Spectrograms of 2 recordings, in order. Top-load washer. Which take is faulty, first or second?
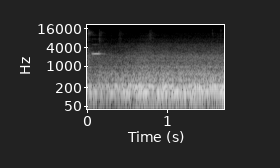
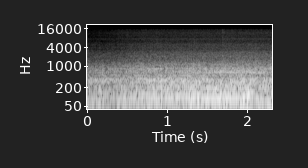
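first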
